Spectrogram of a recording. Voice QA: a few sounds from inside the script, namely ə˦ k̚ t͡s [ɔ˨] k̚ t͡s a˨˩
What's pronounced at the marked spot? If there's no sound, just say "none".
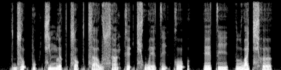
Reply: ɔ˨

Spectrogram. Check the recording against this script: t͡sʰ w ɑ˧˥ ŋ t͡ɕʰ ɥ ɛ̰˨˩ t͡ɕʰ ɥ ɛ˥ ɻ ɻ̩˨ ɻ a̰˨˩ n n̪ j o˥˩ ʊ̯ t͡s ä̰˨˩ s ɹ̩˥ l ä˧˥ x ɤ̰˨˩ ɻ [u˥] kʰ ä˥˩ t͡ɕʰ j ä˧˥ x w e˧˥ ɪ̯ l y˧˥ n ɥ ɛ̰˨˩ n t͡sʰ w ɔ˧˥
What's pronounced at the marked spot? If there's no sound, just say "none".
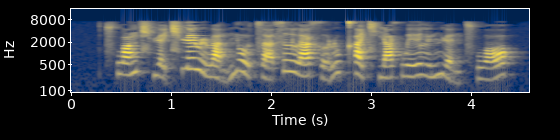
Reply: u˥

